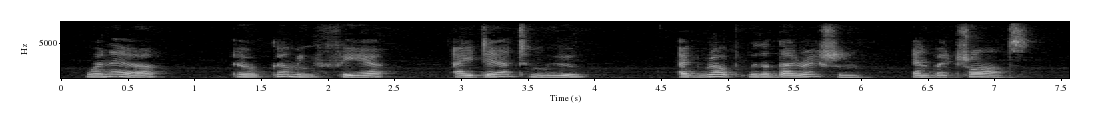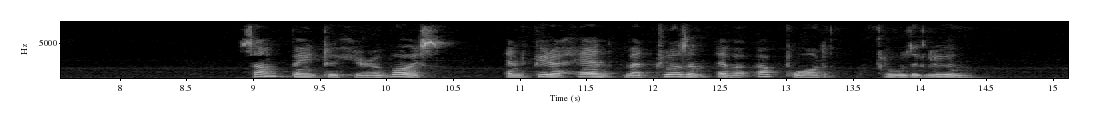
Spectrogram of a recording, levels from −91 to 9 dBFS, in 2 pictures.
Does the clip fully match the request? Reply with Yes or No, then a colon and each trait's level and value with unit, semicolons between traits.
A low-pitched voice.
No: high, 245 Hz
